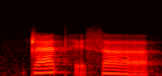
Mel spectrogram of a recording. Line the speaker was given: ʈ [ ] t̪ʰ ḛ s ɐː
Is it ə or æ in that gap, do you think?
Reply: æ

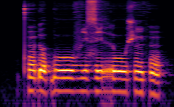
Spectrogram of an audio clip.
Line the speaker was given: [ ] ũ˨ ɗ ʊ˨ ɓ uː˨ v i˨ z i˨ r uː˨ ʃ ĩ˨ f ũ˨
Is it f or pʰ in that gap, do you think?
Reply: pʰ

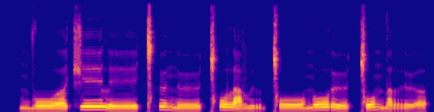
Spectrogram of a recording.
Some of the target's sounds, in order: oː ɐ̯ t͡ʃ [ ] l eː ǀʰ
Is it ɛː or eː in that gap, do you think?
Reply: eː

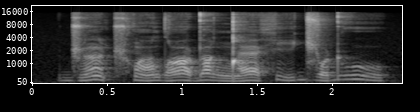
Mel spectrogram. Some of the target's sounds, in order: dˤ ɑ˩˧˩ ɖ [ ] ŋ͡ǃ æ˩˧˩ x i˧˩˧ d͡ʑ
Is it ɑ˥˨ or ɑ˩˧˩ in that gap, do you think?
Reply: ɑ˥˨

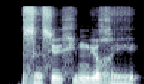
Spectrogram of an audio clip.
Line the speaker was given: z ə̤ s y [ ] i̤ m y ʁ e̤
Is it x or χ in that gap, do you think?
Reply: x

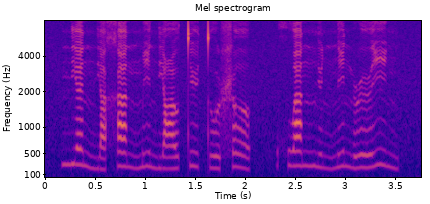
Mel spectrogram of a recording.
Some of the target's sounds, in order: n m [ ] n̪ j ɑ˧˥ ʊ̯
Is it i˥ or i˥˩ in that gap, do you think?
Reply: i˥˩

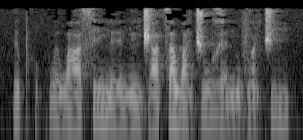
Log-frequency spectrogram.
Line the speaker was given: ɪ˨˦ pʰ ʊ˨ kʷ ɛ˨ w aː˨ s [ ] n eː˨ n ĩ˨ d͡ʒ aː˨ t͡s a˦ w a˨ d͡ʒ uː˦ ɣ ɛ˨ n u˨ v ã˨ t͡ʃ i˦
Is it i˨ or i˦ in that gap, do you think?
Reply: i˦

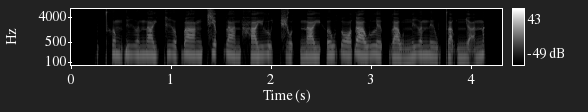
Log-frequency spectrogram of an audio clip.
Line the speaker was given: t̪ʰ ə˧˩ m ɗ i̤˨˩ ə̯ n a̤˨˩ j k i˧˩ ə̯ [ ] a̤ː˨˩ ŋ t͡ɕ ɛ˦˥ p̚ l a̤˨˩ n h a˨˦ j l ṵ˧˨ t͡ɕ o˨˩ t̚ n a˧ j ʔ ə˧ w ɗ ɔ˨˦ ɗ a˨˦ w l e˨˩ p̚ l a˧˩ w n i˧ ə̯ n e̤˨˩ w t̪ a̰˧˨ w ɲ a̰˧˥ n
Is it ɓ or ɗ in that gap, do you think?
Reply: ɓ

